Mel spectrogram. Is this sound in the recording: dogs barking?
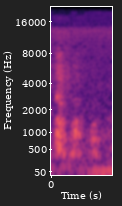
yes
